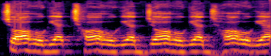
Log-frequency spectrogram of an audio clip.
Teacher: च का उच्चारण स्थान तालु होता है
